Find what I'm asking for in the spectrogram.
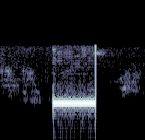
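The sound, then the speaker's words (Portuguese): A telephone tone from a call that goes unanswered: one steady, mid-pitched beep lasting about half a second, with faint background noise before and after it. “tentando ligar, mas ninguém mais atende. Tentando ligar, mas ninguém atende.”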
